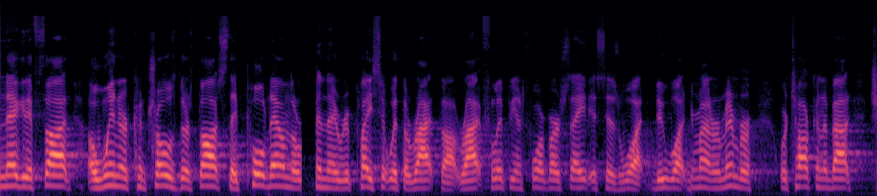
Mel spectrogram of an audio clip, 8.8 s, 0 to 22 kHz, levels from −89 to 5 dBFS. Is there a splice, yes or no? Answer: yes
